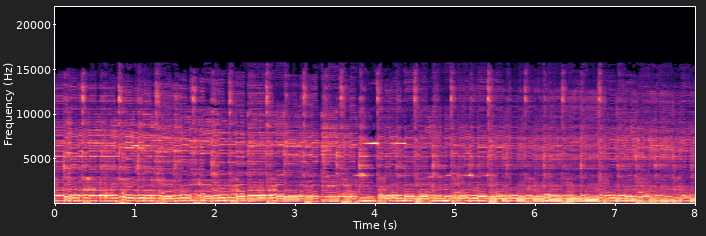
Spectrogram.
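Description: Bosnian izvorna folk music for a kolo dance, played loud over loudspeakers: a melody line over a steady, regular beat.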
